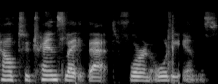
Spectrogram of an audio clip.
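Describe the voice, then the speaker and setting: A woman with a New Zealand accent at a fairly slow pace. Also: dry, close sound with no echo, quiet background. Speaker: vocal coach. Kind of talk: interview.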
